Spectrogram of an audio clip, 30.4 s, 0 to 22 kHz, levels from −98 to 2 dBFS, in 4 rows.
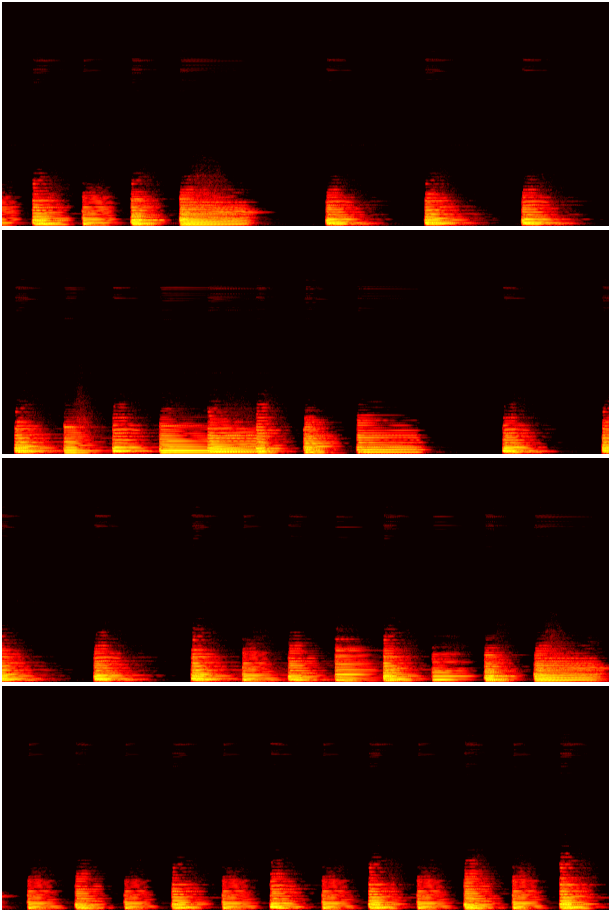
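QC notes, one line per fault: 1.40–1.55 s, sound cut by the noise suppressor: the suppressor mistook real sound for noise and pulled it down by about 22 dB, a dip rather than a dropout's silent gap.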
